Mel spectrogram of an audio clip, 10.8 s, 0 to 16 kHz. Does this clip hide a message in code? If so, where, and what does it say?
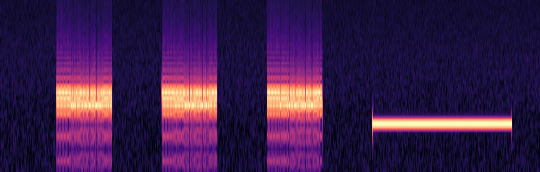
Yes: Emergency Alert System (SAME) tones (header bursts, then the 1050 Hz attention tone) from 1.1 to 10.2 s, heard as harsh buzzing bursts, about 520.83 baud.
